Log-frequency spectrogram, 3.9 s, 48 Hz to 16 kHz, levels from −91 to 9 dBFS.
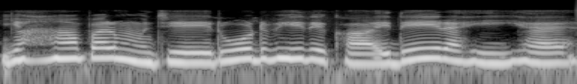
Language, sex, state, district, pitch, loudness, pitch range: Hindi, female, Chhattisgarh, Bastar, 240 Hz, -11 LUFS, 210-275 Hz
